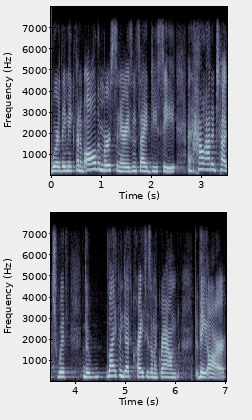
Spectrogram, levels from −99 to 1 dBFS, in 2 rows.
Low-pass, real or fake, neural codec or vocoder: 7.2 kHz; real; none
